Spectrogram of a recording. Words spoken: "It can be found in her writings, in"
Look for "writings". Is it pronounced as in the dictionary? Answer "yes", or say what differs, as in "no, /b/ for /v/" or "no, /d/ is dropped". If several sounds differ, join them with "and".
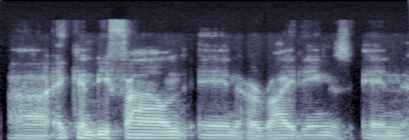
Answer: yes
